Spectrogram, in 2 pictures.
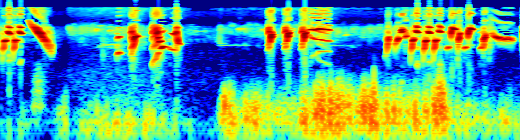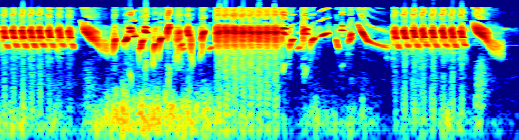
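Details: European goldfinch song played to spur a pet goldfinch to sing: rapid liquid twittering with buzzy trills and repeated chirp runs, broken by short pauses, over a low rumbling background.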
